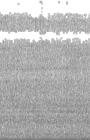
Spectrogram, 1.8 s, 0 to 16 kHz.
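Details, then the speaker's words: Restored 1964 3M Wollensak Model 524 reel-to-reel at 7.5 ips, heard from the back as the tubes warm up; air-cooled motor and rubber-grommet-mounted fan give a smooth low hum and soft whoosh, no rubbing or slipping, normal. "cooling fan draws air in that way and blows it across the motor it's a air-cooled motor"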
